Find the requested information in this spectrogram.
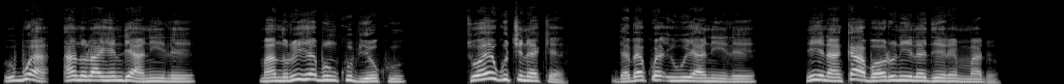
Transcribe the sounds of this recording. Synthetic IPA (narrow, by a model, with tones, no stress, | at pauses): u˨ɡ͡bu˦a˨a˦nʊ˦la˦i˦ɦɪ˦n̩˦dɪ˦a˨niː˦le˦ | ma˨nʊ˨ɾʊ˦i˦ɦe˦bʊ˨ŋ̩˦kʷu˦bi˨o˦kʷu˦ | tu˨o˦ɦe˦ɡʷu˨t͡ʃi˦ne˦kḛ˨ | de˨be˦kʷe˦i˦wu˦ja˦niː˦le˦ | ni˦ɦi˦na˨ŋ̩˨ka˦a˨bʊ˨ɔ˦ɾʊ˦niː˦le˦di˦ɾɪ˦m̩˦ma˦dʊ̰˨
